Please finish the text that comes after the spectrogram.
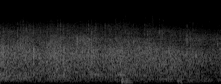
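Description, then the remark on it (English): A crowd at a morning worship gathering applauds the hospitality team for breakfast, dense overlapping claps forming a continuous wash of sound that holds for a couple of seconds before easing slightly at the end. “Give a, give a can clap of praise for them.”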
